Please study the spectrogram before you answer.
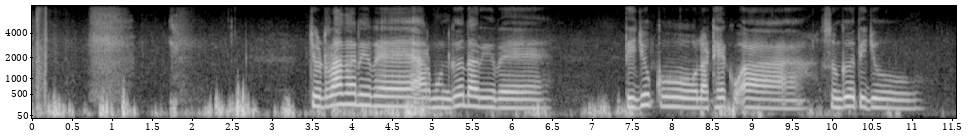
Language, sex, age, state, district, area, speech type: Santali, female, 60+, West Bengal, Purba Bardhaman, rural, spontaneous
